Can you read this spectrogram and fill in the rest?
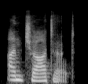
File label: "unchartered", Indian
